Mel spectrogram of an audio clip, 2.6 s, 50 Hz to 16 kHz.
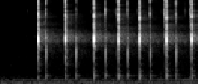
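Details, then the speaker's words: Crisp paired clicks about three a second from a Case IH 3320 sprayer AIM Command solenoid tapped with a 9V battery on pins A and B; plunger moving, solenoid good. "that's clicking that's moving your plunger in the solenoid that's telling me that that solenoid sco good"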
